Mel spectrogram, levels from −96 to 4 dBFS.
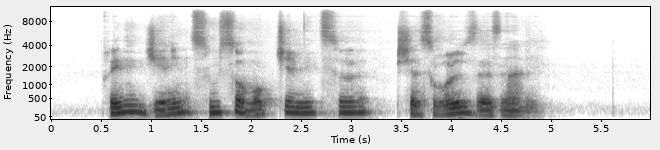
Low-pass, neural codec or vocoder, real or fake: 10.8 kHz; codec, 32 kHz, 1.9 kbps, SNAC; fake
